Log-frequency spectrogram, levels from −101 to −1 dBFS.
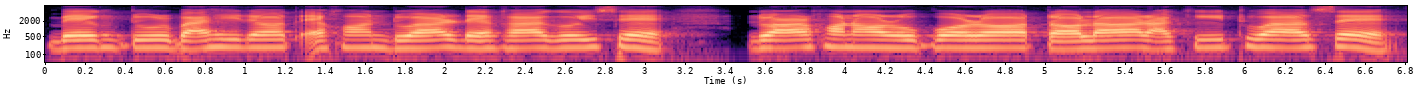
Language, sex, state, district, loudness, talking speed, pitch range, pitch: Assamese, female, Assam, Kamrup Metropolitan, -14 LUFS, 115 wpm, 180-190 Hz, 185 Hz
